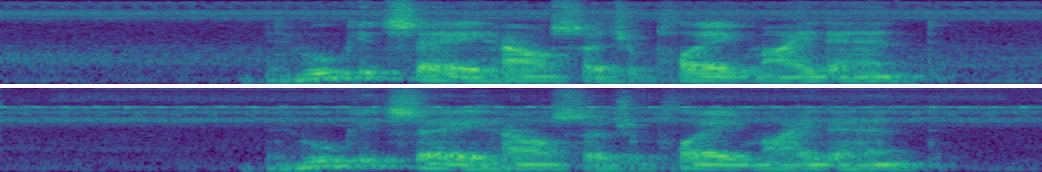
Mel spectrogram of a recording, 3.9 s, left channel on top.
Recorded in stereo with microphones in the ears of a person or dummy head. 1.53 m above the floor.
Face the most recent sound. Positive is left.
turn(degrees=30)  # may be behind; listen again after turning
